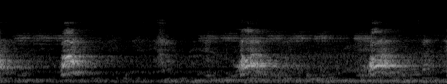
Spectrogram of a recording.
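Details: Labrador Retriever barking: three short, sharp barks spaced about a second or more apart, with music and faint speech in the background.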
